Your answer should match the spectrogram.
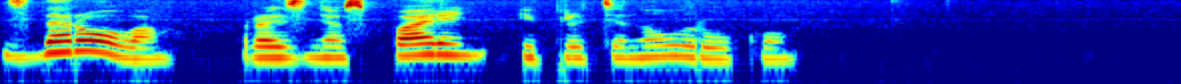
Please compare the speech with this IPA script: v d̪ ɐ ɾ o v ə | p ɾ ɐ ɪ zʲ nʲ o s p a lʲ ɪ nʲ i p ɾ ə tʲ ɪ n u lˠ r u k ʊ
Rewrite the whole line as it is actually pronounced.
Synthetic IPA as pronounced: z d̪ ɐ ɾ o v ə | p ɾ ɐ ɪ zʲ nʲ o s p a ɾʲ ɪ nʲ i p ɾ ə tʲ ɪ n u lˠ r u k ʊ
